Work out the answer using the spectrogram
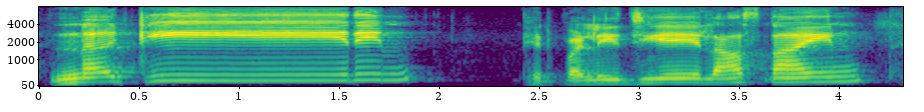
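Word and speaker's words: نَكِيرٍ: नून ज़बरना, काफ या ज़ेर की, न की, रा दो ज़ेर रिन, नकीरिन।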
